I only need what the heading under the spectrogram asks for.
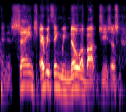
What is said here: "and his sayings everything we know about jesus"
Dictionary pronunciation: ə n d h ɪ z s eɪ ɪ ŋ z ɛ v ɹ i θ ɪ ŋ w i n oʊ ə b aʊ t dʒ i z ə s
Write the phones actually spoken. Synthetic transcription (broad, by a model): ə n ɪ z s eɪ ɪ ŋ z ɛ v ɹ i θ ɪ ŋ w i n oʊ ə b aʊ t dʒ i z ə s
